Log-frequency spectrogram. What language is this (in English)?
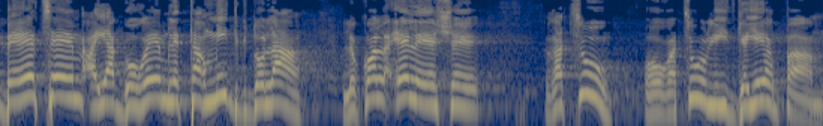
Hebrew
